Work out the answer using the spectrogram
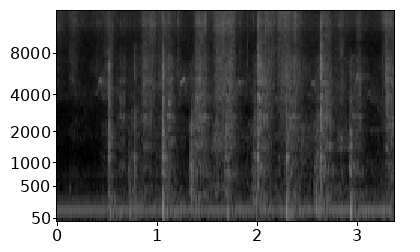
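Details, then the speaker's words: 1991 12-valve Cummins dually with death wobble, wheels off: sharp irregular clunks as a rear wheel hub is rocked by hand; hub feels loose, nut last done three or four years ago. "if you can hear that you probably can't see it this one feels a little loose"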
